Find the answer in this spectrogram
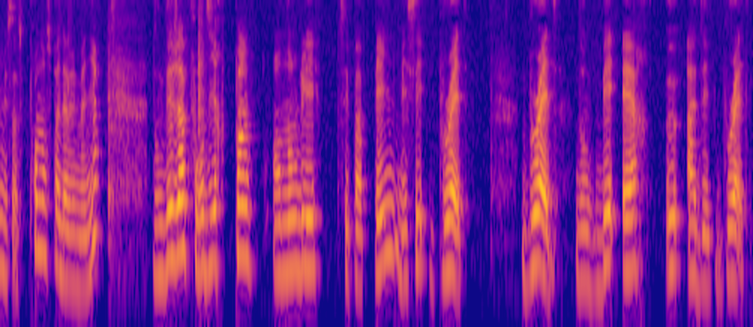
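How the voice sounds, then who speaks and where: A young woman teaching English in a casual video lesson, spelling words letter by letter and adding little fillers, her voice a bit worn as she clears her throat. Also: medium pitch, warm tone.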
